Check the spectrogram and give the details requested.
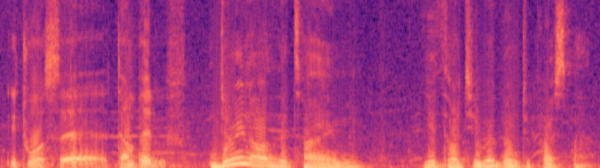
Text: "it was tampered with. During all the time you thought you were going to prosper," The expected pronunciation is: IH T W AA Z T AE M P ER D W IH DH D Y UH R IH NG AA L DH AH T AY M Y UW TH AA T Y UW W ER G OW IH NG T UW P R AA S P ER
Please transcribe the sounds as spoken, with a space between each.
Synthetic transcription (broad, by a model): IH T W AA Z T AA M P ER D W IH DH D Y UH R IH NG AA L DH AH T AY M Y UW TH AA T Y UW W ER G OW IH NG T UW P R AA S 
